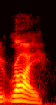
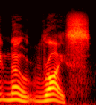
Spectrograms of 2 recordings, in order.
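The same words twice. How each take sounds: First: "rye" with the final S sound of rice cut off; dropped ending. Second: "rice" with the final S sound said clearly; full ending. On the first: Retold or imitated. Imitating students who cut the end off rice. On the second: Shown as a demonstration. Correcting a student, sounding the end of rice. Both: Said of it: "they drop the end bit off".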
